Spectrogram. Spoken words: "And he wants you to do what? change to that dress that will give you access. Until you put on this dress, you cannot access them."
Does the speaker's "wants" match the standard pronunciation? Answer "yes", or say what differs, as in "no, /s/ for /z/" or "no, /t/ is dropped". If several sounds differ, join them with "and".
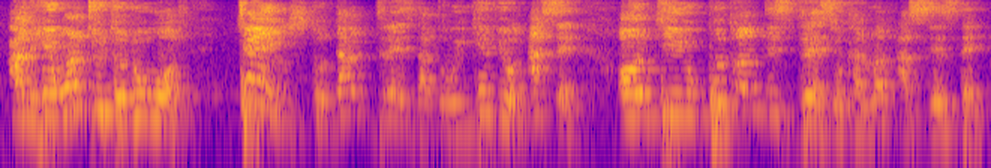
no, /s/ is dropped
